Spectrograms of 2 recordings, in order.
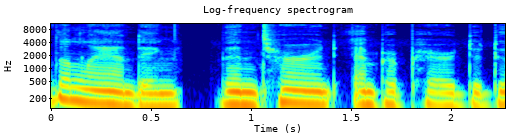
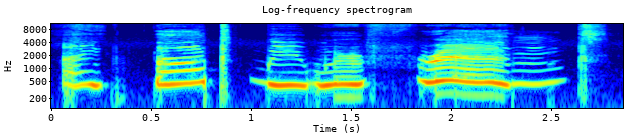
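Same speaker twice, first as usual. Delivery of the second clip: put-on high, slow tearful child; crying, hurt by the scolding; weeping; 3 dB louder, much slower than usual. A narrator's reading. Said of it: "wept Penelope".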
